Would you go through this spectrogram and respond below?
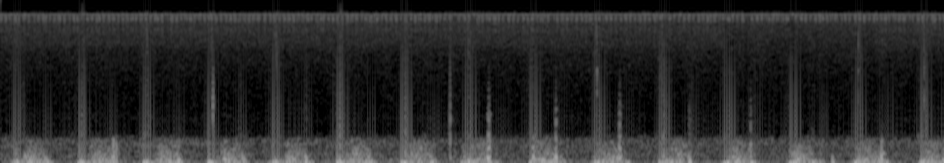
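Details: Own heart recorded lying down, calming after pounding hard for hours: a steady, regular heartbeat with a loud, soft whooshing noise filling the gaps between beats, a heart murmur.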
